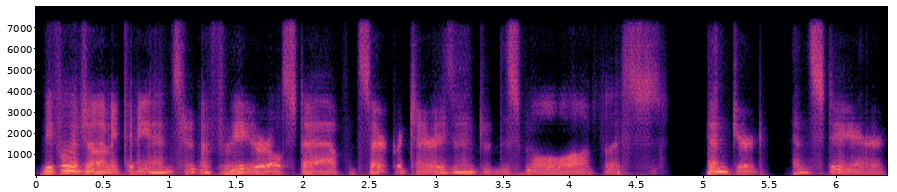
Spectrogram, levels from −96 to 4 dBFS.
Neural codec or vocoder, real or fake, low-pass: codec, 16 kHz, 0.5 kbps, FreqCodec, smaller model; fake; 7.2 kHz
